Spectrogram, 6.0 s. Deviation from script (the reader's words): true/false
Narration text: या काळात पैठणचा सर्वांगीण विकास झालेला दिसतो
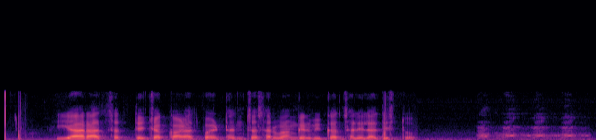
true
